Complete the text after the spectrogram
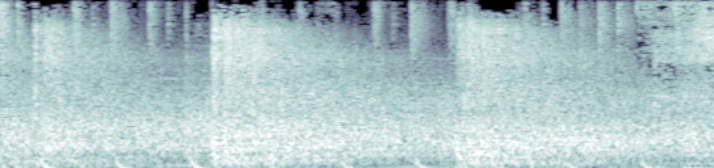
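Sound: gunshots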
